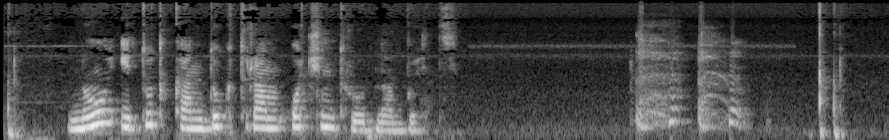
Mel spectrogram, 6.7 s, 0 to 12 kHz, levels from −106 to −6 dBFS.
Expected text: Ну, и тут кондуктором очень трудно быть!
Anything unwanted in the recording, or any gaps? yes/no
yes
